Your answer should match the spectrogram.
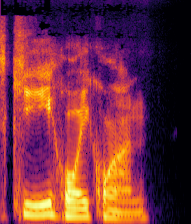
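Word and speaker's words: Ke Huy Quan: Ki-Hoi, it's Ki-Hoi Kwan.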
